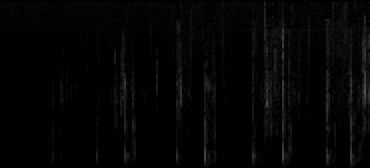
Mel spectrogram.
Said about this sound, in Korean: 행길 위쪽에서 워커 소리가 저벅저벅 들려왔다. 플래시 불빛이 길바닥 위를 땅강아지처럼 핥고 지나갔다. 순찰을 도는 방범대원들이었다.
